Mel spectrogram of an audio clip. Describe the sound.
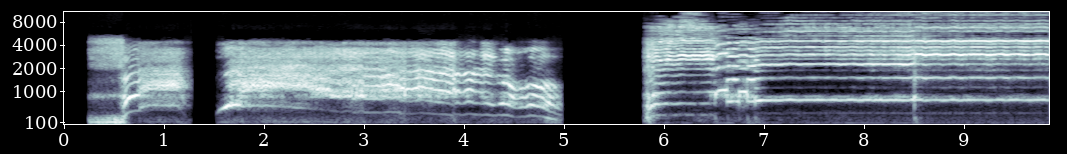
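A man beats his chest and lets out a loud Tarzan yell in warbling bursts, a short cry then a long wavering howl, followed after a brief pause by a sustained, ringing high-pitched call.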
